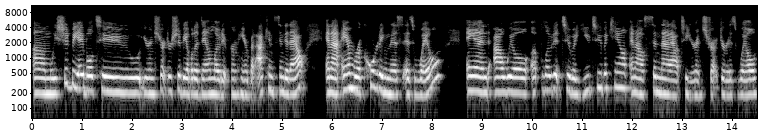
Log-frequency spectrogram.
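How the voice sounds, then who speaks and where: At a moderate pace and with fairly even intonation, the speaker uses a normal speaking voice. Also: woman, medium pitch for a woman. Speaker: career services specialist. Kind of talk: online workshop presentation.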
